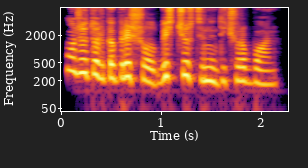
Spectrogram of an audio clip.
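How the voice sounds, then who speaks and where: A woman's voice: mid-range voice, animated, brisk, darkish tone, natural voice. A woman reading the lines of a worried, doting middle-aged mother in an audiobook. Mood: indignant. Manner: worried, pleading.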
